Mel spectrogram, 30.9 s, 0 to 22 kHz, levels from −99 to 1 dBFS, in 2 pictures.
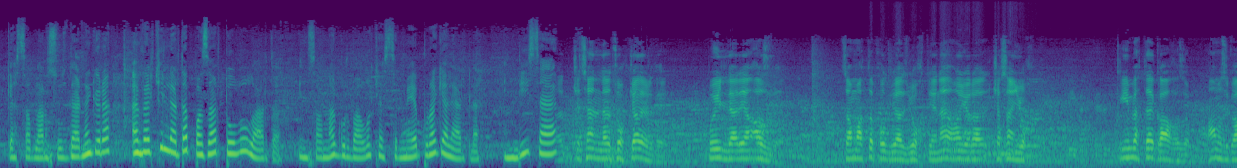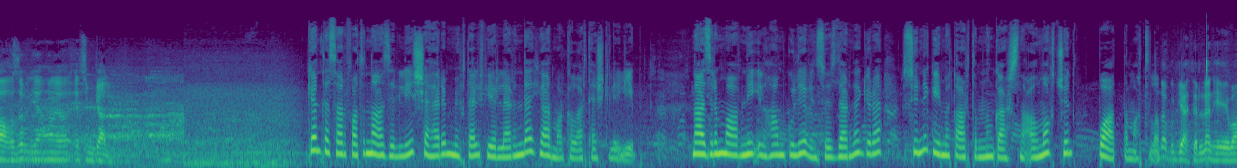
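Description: From 10.84 to 13.40 s the audio takes on a hiss-like roughness about 40 dB below the signal. This is sample clock jitter: timing wobble of roughly a microsecond or two causes errors that grow with the waveform's slope.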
